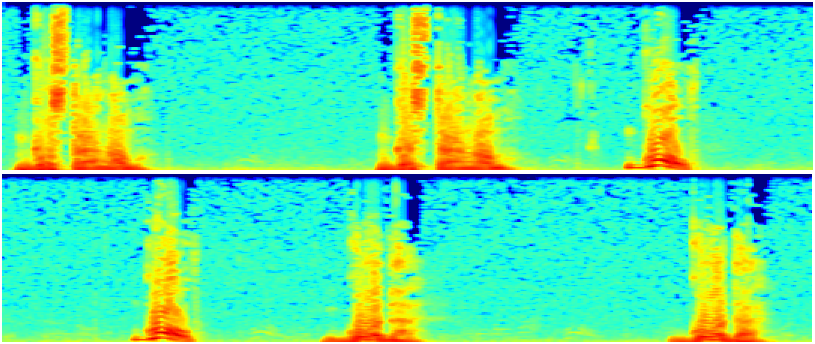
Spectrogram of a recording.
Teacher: The Russian G sound is pronounced in the same position as the K sound, with the back of the tongue raised toward the back roof of the mouth.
